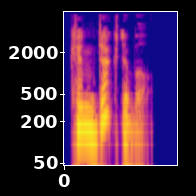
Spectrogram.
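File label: "conductible", British English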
